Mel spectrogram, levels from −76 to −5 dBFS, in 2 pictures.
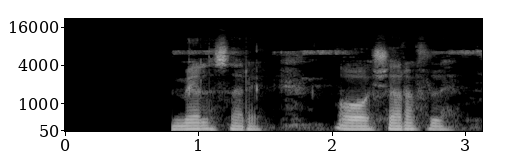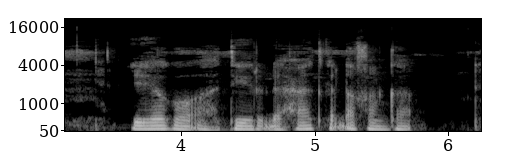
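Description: Right at the top there's a cut-off start. The first 0.80 s is dead digital silence, and then the speech just appears at 0.80 s, already partway into a sound. Whatever captured or streamed this began late, so the opening of that utterance never made it in. You hear no natural attack and no fade, just nothing and then talking, which makes the entry feel abrupt and clipped off.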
